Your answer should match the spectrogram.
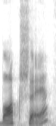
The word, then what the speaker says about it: Berkshire: the diphthong A, and there are also certain words which have the letter E, but in terms of pronunciation the long A continues to be used. For example, it is Clark, Barclay and Berkshire, and in spite of these a few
